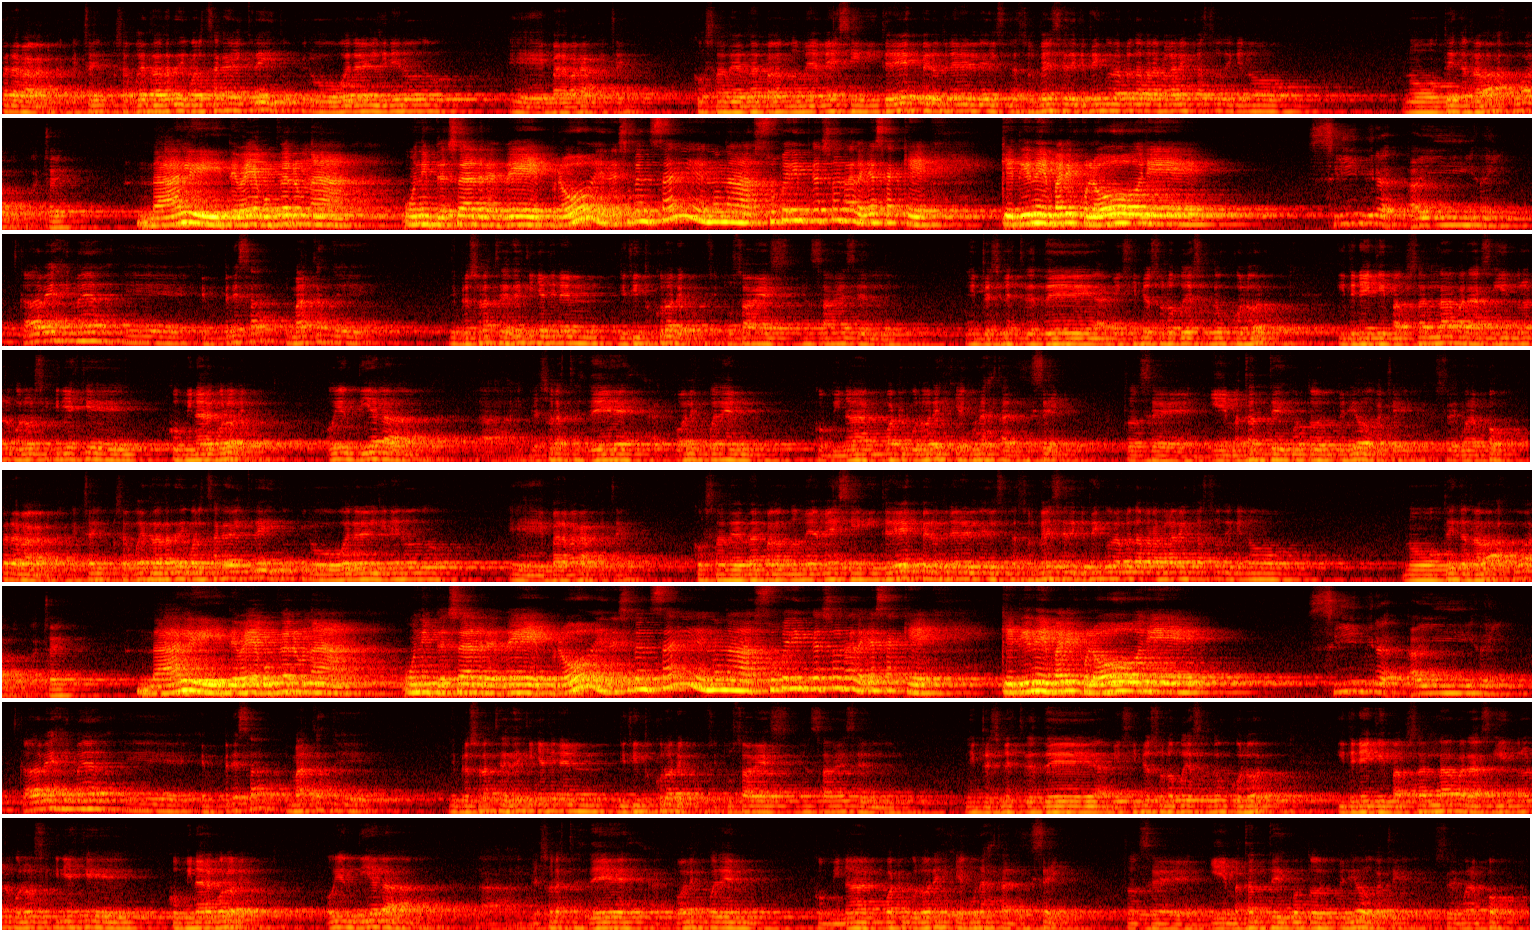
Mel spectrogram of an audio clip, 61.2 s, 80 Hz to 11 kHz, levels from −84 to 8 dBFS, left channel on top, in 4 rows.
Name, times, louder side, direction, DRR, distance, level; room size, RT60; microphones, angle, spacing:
voice 1, 0.0-4.4 5.1-6.3 6.9-13.0 14.0-16.0 28.4-30.3 30.8-34.3 35.1-39.6 40.2-43.2 44.0-47.2 47.6-48.4 49.1-50.3 50.5-53.5 54.0-56.5 57.2-60.8, equal, 15° right, -3 dB, 1.1 m, -30 dB
voice 2, 16.7-19.0 19.3-25.0 25.3-27.4, left 2 dB, 15° left, -1 dB, 0.6 m, -19 dB
19.5 x 6.6 x 2.9 m, 2.9 s
head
